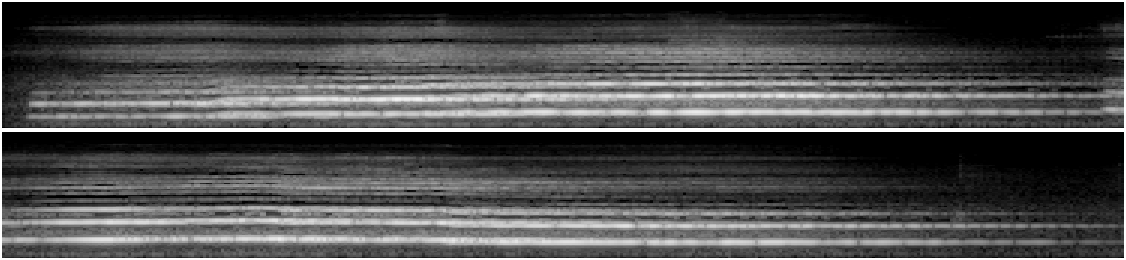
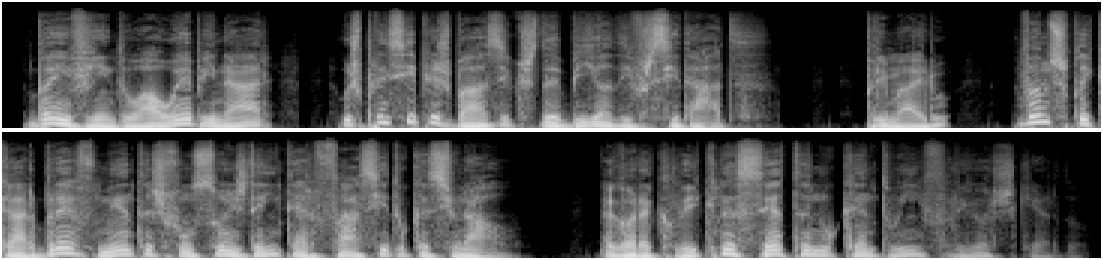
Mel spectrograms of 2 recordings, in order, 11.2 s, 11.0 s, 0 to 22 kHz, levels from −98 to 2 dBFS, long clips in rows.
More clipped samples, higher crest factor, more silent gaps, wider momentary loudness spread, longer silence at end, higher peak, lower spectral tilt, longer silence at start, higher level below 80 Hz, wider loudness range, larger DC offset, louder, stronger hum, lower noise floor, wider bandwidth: neither; about the same, 16 dB vs 16 dB; neither; first, 20 LU vs 10 LU; first, 0.8 s vs 0.3 s; first, 0 dBFS vs -4 dBFS; second, -1.5 dB/octave vs -5.5 dB/octave; about the same, 0.15 s vs 0.15 s; second, -88 dBFS vs -28 dBFS; first, 5 LU vs 2 LU; neither; first, -14 LUFS vs -20 LUFS; neither; first, -52 dBFS vs -39 dBFS; second, 9.8 kHz vs 15.5 kHz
